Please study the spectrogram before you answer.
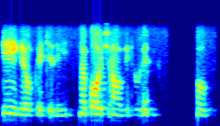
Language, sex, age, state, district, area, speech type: Urdu, male, 18-30, Uttar Pradesh, Balrampur, rural, conversation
